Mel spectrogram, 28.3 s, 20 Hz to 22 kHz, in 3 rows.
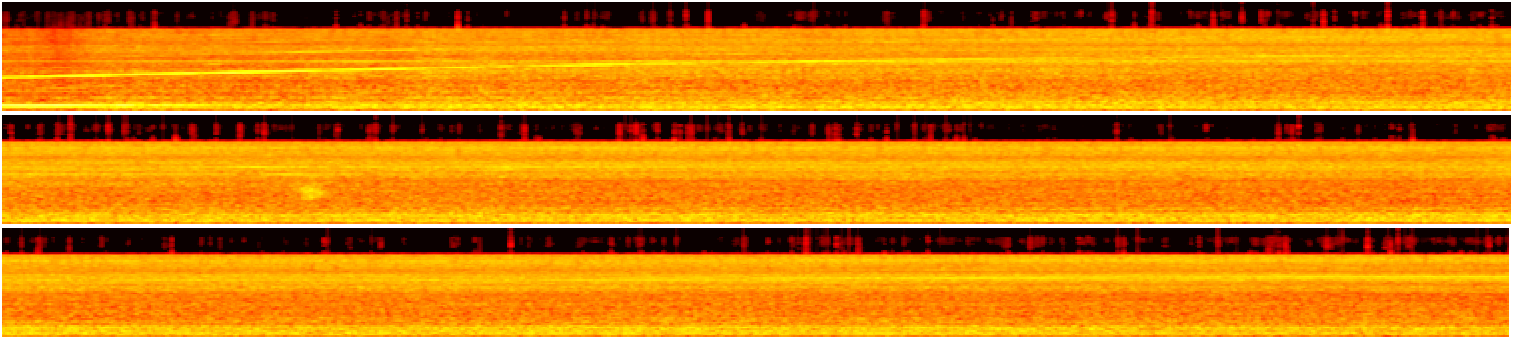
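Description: DIY turbojet engine built from an HC5A turbocharger running on a first start test: a loud, steady jet rush with a high turbine whine that rises in pitch over the first several seconds as it spools up, then holds steady.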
